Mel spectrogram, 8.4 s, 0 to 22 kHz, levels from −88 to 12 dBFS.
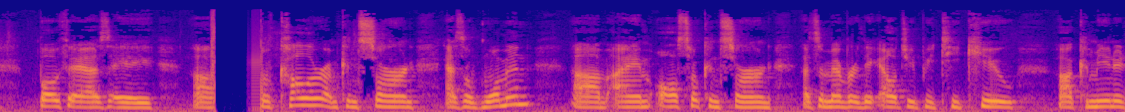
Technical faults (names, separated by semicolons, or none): cable pulled and plugged in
